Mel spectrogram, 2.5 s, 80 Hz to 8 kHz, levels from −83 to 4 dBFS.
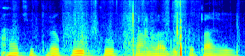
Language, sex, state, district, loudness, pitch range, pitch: Marathi, female, Maharashtra, Gondia, -28 LUFS, 110-120 Hz, 115 Hz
